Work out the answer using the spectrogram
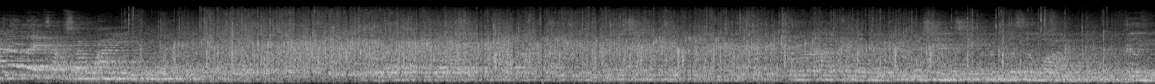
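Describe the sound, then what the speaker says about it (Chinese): Loud, dense applause from the audience at a high-school choir competition fills the hall and holds steady for about ten seconds. "请大家热烈掌声欢迎"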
